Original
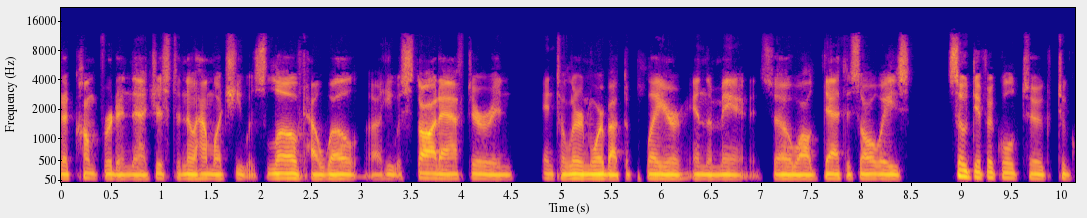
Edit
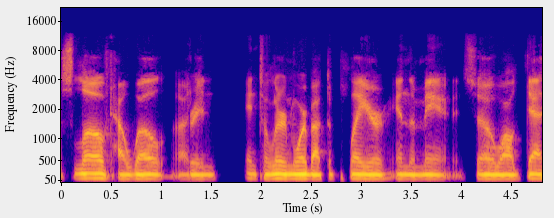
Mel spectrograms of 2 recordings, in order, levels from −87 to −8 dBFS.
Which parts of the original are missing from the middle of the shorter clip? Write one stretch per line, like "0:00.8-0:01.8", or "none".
0:03.2-0:04.3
